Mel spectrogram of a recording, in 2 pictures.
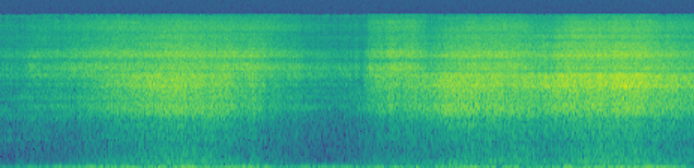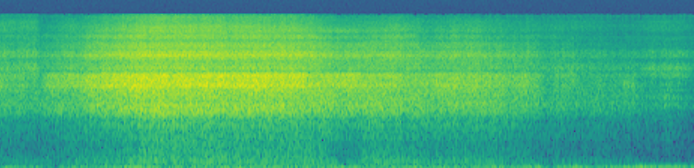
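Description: Skis sliding and scraping over groomed snow on a downhill run, with wind rumbling on an action-camera microphone. The hiss of the skis swells and fades several times, loudest in the middle stretch.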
